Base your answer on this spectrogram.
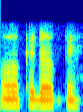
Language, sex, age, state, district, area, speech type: Malayalam, female, 60+, Kerala, Kozhikode, urban, conversation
